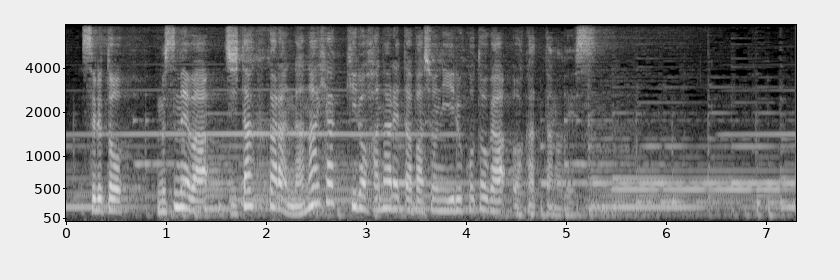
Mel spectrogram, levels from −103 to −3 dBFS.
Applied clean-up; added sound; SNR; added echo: none; Wind instrument, woodwind instrument; 18 dB; reverberation time 2.4 s.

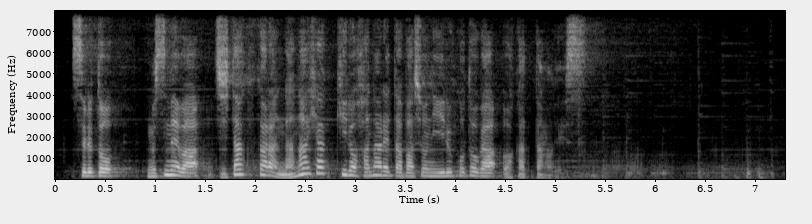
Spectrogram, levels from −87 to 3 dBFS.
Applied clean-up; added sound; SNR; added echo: neural separator model SepFormer DNS4.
